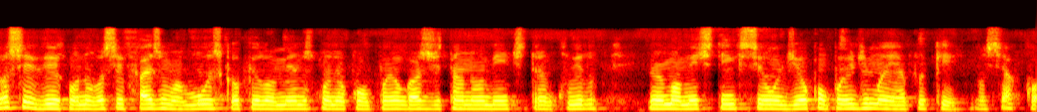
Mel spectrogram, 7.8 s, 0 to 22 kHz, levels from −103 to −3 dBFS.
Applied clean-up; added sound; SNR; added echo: neural mask model Resemble Enhance denoiser.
